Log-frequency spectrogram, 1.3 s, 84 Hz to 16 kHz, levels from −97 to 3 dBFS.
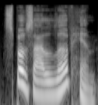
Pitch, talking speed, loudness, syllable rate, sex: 160 Hz, 185 wpm, -19 LUFS, 4.1 syllables/s, male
